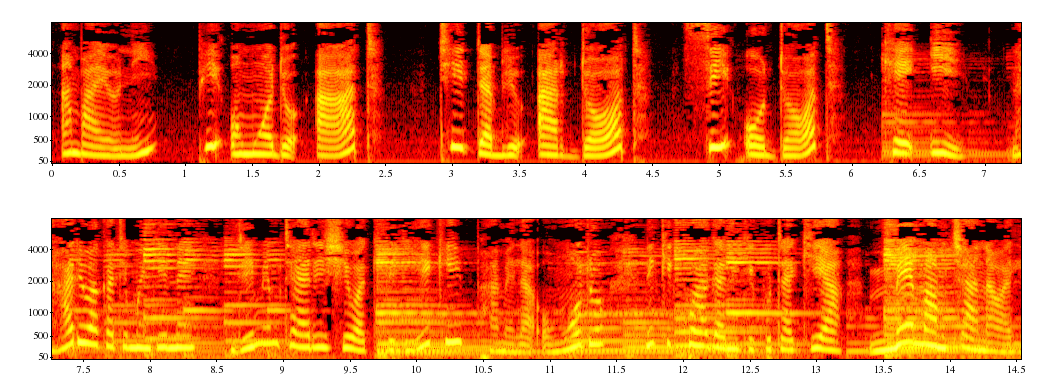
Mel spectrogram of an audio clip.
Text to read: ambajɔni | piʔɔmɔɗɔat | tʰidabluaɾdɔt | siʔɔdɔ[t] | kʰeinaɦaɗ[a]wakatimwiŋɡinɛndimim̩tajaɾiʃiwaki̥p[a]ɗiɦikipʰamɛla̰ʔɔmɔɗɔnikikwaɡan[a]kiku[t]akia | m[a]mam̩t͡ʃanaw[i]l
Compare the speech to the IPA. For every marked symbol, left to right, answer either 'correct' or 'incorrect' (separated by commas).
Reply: correct, incorrect, incorrect, incorrect, correct, incorrect, incorrect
